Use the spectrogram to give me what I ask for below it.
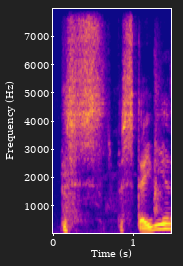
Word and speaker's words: Vestavia: you pronounce it right Vestavia Stevia like the the uh sweetener stuff's good yeah Hills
